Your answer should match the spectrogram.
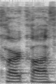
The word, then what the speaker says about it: Kharkov: I think Kharkov is the Russian pronunciation.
